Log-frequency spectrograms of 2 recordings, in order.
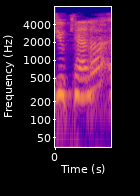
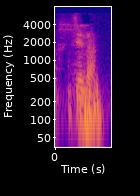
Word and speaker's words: Uchenna: I think it's Ukenna. Is that how you say it? Ukenna? Anyway, he's calling from... Uchenna. Uchenna? Uchenna. Yeah, Uchenna. Yeah.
